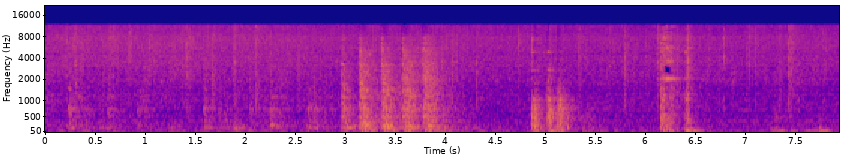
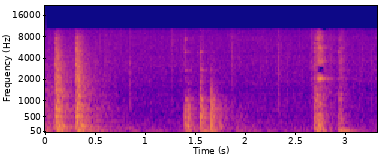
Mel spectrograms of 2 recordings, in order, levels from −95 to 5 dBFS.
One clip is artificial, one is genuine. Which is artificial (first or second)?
first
